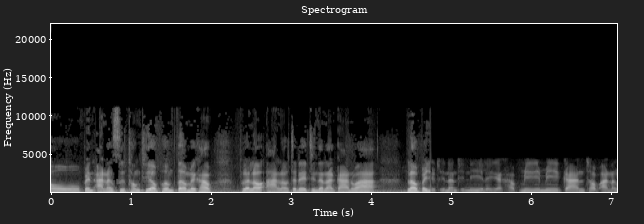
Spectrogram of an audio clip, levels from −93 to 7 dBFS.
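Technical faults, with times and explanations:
Throughout, MP3 compression: the encoder likely ran short of bits at a rate that points to around 57 kbps, so it dropped weak frequency lines that flicker on and off between frames and cut everything above 11.1 kHz. The result is plainly audible codec damage, giving the speech a watery, swirling texture with metallic chirps on s sounds, smeared attacks and a top end that stops abruptly.
4.74 to 7.09 s, input switched to a poorer device: the recording chain changed its input, likely to a lower-grade microphone or headset call profile, after a brief 20 ms gap at the switch. The new device passes nothing above 4.4 kHz, so the speech suddenly loses its treble and sounds duller. It also arrives roughly 10 dB quieter and brings its own background noise, sitting far below the speech, which continues to the end.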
